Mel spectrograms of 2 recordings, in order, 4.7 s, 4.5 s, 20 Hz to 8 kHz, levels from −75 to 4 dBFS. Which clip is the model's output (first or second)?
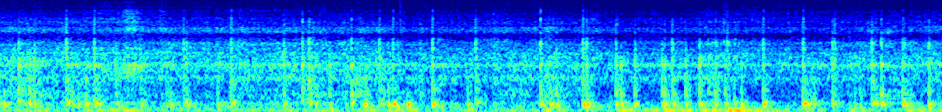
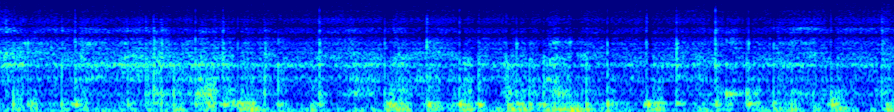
second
